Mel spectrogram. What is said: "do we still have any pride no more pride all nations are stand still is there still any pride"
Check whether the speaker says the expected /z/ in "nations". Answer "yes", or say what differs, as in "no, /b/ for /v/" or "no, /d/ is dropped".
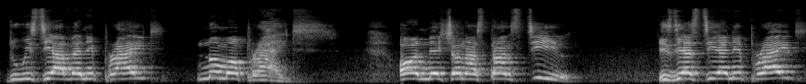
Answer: no, /z/ is dropped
